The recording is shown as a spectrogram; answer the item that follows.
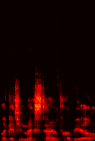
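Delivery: low, dropped mutter, as if to himself. Running the game, the speaker voices a character arriving on the warp pad, muttering under breath. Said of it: "Just under his breath, he, he mutters".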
